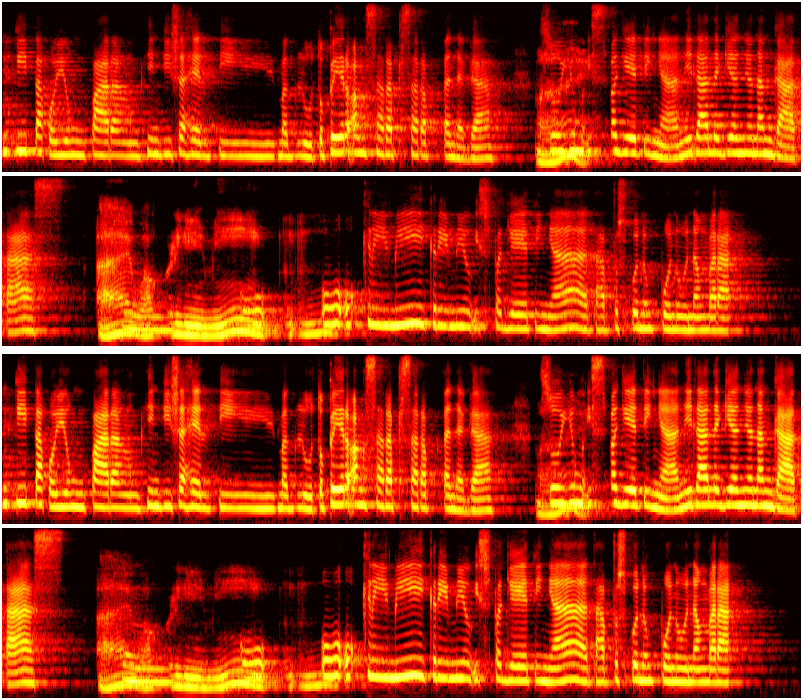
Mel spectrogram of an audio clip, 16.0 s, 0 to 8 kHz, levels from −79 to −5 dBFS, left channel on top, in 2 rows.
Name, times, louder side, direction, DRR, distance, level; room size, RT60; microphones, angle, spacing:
voice 1, 0.0-8.6 9.2-9.7 10.4-10.6 11.2-15.3, right 3 dB, 30° right, 13 dB, 0.4 m, -23 dB
voice 2, 5.3-5.8 8.9-11.3, left 2 dB, 40° left, 15 dB, 0.5 m, -25 dB
11.5 x 11.0 x 4.2 m, 1.2 s
head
